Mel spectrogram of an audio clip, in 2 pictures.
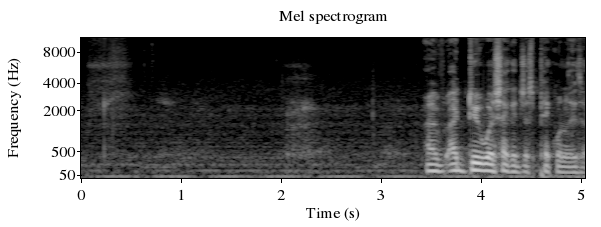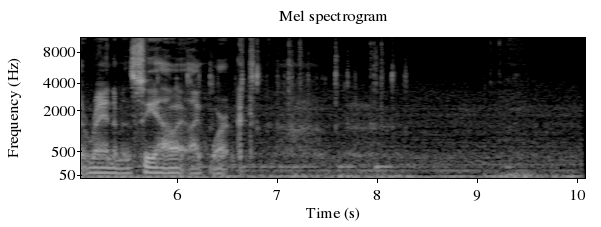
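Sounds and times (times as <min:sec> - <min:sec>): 
quiet low hum: 0:00.0 - 0:10.0
speech: 0:03.5 - 0:07.0
soft computer mouse clicks: 0:06.1 - 0:08.4.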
